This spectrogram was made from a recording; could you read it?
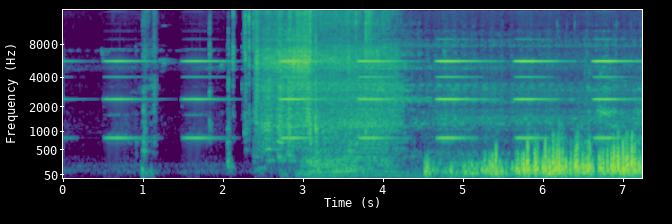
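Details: Honda Amaze starting after the battery was disconnected for 5 minutes to clear a check-engine light; owner suspects the lower exhaust oxygen sensor got wet driving through water. A few dash chimes, a short crank, a catch, then a steady idle with no misfire.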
